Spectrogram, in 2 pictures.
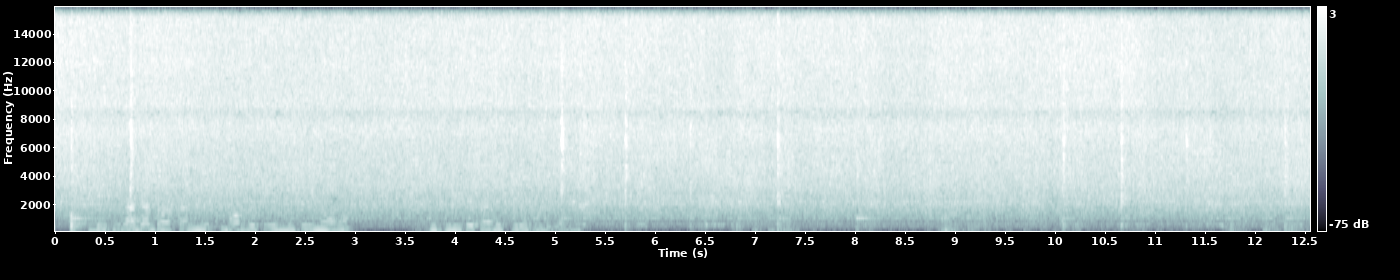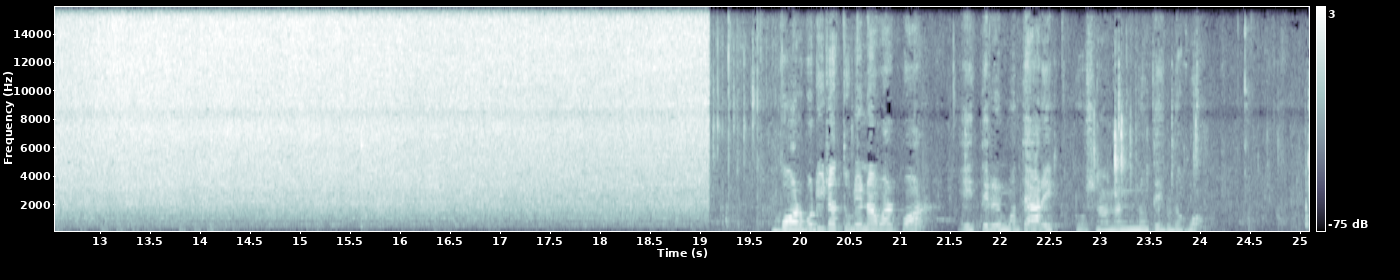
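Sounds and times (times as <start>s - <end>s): beans sizzling in hot oil: 0.0s - 19.1s, 23.1s - 23.9s
metal spatula scraping a pan: 4.6s - 14.4s.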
